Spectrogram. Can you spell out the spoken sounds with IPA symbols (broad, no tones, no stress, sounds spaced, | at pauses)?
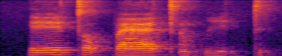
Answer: e t ɔ p æ tʼ ə̃ p i t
